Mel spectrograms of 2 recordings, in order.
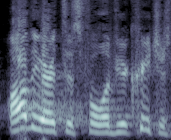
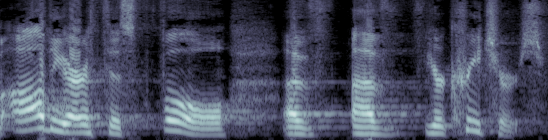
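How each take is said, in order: First: Said in the usual way. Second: Slow emphatic reading. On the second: Shown as a demonstration. Preacher slowly reading the verse to his congregation, slow and weighty. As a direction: read "All the earth is full of, of your creatures" very slowly, weighing each word. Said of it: "notice it says".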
